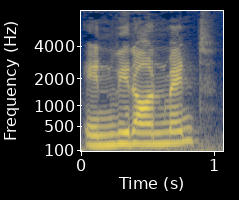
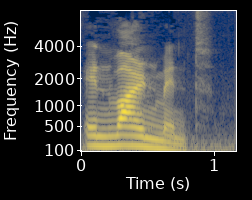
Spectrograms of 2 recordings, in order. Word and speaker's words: environment: possibilities leverage discrimination environment it's not environment please stop saying environment its environment the next is government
